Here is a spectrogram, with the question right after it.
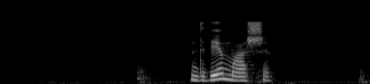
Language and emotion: Russian, neutral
